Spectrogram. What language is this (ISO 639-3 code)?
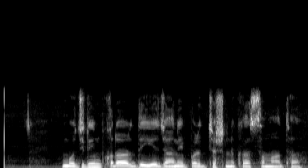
urd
